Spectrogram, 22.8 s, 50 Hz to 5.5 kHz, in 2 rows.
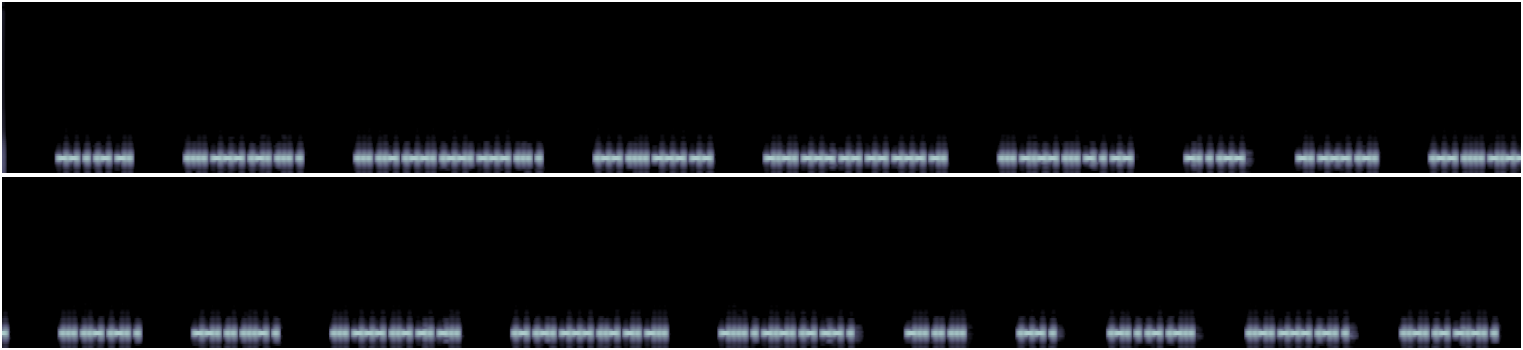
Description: Morse code, heard as a keyed tone, about 60 wpm, 550 Hz. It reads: MEAN HORSE SUPPOSE WHOM COMMON SYSTEM NEW NOR WHY SURE GIVE SOUND AROUND BECAME DIS WE REAL FORE FACE
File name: 632 words / 632 Words 60WPM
